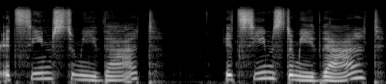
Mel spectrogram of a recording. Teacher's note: Pronunciation wise, we have a light tone and then you stress on sim. So you use a light tone and then you stress on the word seems. Uh you convey with by by doing that you can convey a sense of tentativeness.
